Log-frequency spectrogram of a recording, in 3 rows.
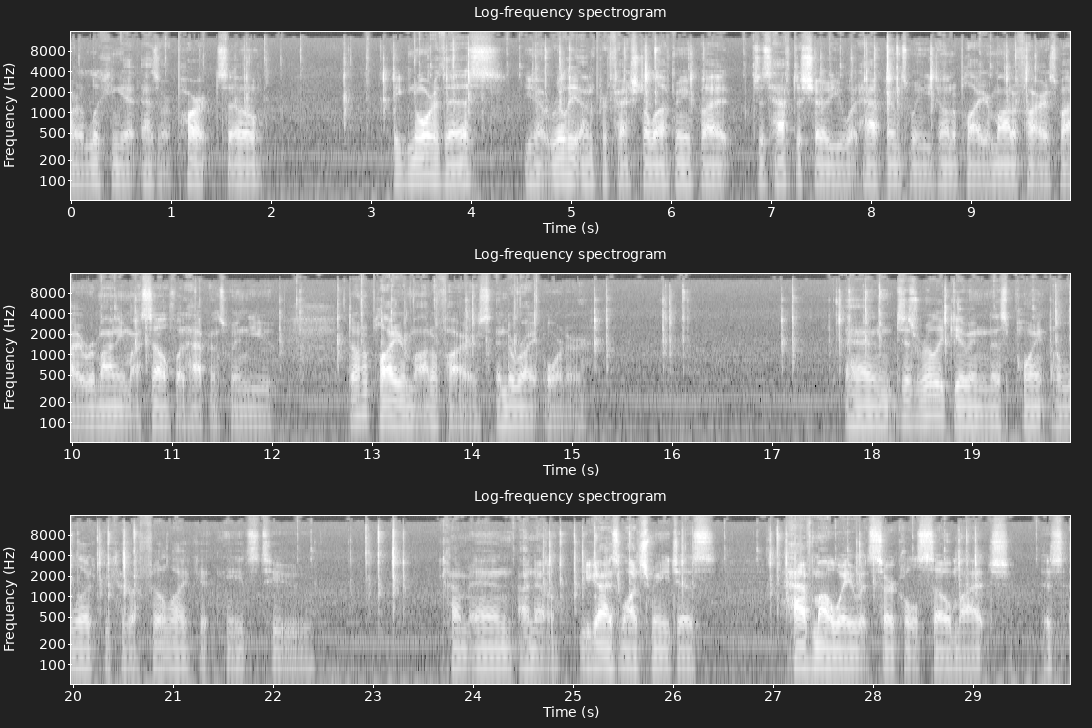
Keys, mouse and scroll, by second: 1.0-1.3 scroll up 1, 1.3 middle click, 1.8 shift+middle click, 2.0-2.4 scroll up 2, 2.1 middle click, 2.8 shift+middle click, 3.0 shift+scroll up 1, 3.1-6.2 typing, 3.5 click, 4.4 click, 6.7 click, 7.6 alt+click, 7.9 g, 8.6 x, 9.1 click, 9.3 g, 9.5 g, 10.3 click, 10.9-11.3 scroll down 1, 11.3 middle click, 12.4 alt+scroll up 2, 12.7 shift+middle click, 13.0 scroll up 1, 13.4 shift+middle click, 13.7 shift+scroll up 1, 14.0 alt+z, 14.5 shift+middle click, 15.1 scroll up 1, 15.6-16.7 scroll down 3, 16.0 alt+z, 17.6 alt+a, 17.8 alt+z, 18.7 b, 19.2 click, 19.8 alt+z, 20.2 g, 22.2 click, 22.3 click, 22.9 g, 24.4 click, 24.8 alt+a, 25.1 alt+z, 25.4 alt+a, 26.1 b, 26.5 click, 26.9 g, 27.1 g, 27.6 click, 27.9 alt+a, 28.4 click, 28.8-29.9 typing, 29.6 click, 29.7 click.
